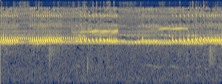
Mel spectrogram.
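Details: High, rapid pulsed chirps from crickets on an evening on Aroha Island, New Zealand, nearly continuous, rising and falling slightly in loudness, with a few faint thin notes beneath.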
